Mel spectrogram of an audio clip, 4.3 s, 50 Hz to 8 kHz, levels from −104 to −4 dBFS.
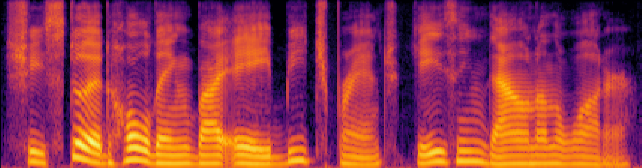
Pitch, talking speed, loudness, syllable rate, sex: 150 Hz, 170 wpm, -19 LUFS, 3.7 syllables/s, female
